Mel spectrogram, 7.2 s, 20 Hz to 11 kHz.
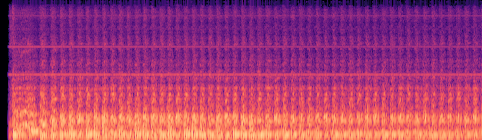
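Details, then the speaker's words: Detroit DD15 diesel after valve adjustment (intake valves were very tight, exhaust fine): quick, even cranking about four pulses a second with steady compression strokes; cranking speed noticeably higher than before the adjustment. "okay guys so you're going to notice number one the cranking sounds different the RPM speed or engine speed is definitely higher different than it was before"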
